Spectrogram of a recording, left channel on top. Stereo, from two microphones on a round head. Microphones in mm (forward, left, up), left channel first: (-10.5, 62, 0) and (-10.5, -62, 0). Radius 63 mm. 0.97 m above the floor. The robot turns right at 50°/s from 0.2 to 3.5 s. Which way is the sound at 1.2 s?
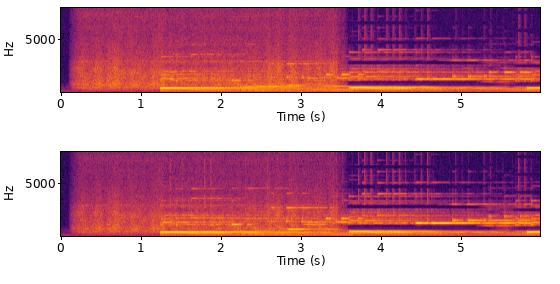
170° right.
